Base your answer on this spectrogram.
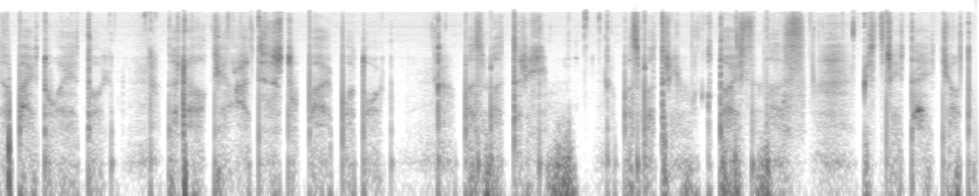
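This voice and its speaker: Whispering very slowly, a woman leaves long, frequent pauses, her voice dry and close with no echo amid noticeable background noise. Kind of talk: ASMR fairy tale reading. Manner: soft-spoken, slow.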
